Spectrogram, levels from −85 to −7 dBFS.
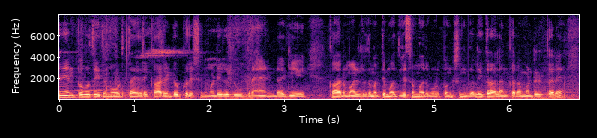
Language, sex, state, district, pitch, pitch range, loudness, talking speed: Kannada, male, Karnataka, Dharwad, 120 Hz, 115-130 Hz, -17 LUFS, 165 wpm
